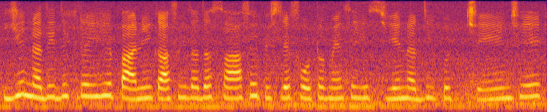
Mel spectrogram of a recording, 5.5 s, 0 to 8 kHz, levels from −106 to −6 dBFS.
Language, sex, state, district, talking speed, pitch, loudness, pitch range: Hindi, female, Uttarakhand, Tehri Garhwal, 220 wpm, 265 Hz, -17 LUFS, 255-280 Hz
